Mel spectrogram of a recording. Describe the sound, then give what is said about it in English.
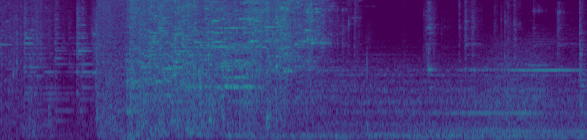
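A mirror punched in a bathroom shatters: a loud, bright crash of breaking glass lasting over a second, then scattered faint clinks and tinkles as shards fall into the basin. “He punches the mirror and shards of glass fall into the basin.”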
